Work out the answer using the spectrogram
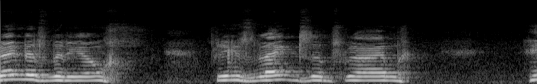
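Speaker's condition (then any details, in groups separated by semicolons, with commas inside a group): Cerebral palsy, spastic, severe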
